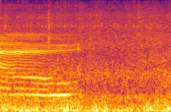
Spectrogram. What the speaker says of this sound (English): It's super, super windy too.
